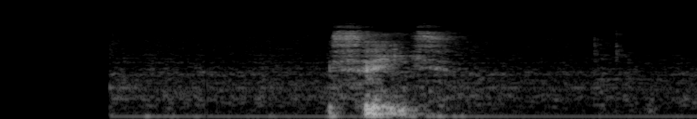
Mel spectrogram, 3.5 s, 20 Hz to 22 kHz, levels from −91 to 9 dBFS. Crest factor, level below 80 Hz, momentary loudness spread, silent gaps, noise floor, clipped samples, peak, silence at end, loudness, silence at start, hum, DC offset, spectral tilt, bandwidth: 26 dB; -78 dBFS; 18 LU; none; -64 dBFS; under 0.1%; -10 dBFS; 1.25 s; -32 LUFS; 0.7 s; none; under 0.1%; -4.5 dB/octave; 9.4 kHz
